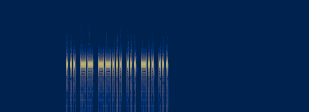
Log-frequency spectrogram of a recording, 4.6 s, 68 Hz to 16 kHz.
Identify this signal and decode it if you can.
Morse code, heard as a keyed tone, about 46 wpm, 700 Hz. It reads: SM7SDS
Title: DXCC-100 Call Signs - 6 Characters - Repeated 3x - 45wpm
